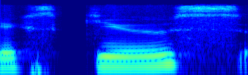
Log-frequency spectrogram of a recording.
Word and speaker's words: excuse: the action verb like excuse we have the s sound which is kind of pronounced like the z sound um and that's why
